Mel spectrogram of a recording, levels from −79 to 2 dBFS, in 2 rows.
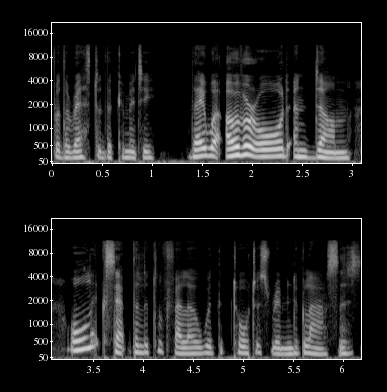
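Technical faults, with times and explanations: Nothing in this speech recording stands out as a technical problem, so there's nothing to flag here.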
